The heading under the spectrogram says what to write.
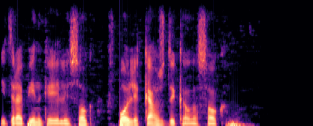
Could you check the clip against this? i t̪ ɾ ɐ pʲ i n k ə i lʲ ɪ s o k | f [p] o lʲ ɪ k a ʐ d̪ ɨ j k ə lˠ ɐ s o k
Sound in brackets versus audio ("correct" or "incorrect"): correct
